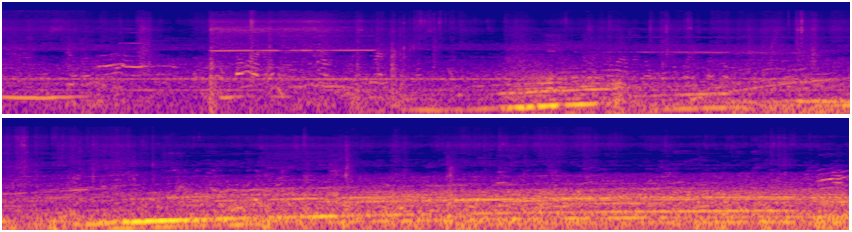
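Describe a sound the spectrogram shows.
Tyres rumble steadily on the road under a moving bus.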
